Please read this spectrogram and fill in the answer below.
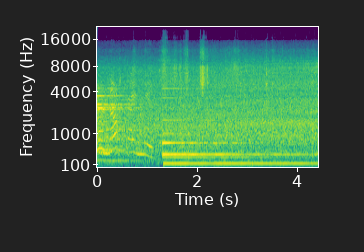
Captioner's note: foreign language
